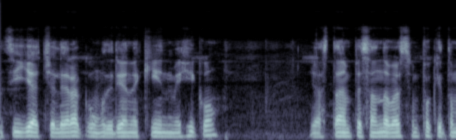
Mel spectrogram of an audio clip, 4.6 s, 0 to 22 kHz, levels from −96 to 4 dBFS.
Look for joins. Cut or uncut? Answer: uncut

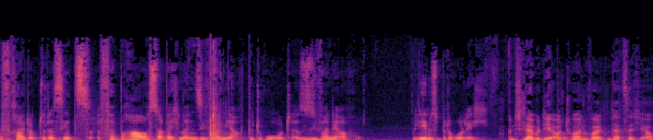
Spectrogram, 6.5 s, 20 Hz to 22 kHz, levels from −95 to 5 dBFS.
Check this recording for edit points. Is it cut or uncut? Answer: uncut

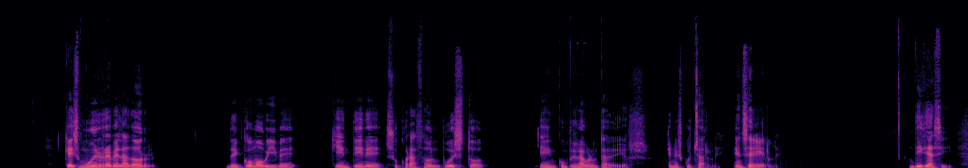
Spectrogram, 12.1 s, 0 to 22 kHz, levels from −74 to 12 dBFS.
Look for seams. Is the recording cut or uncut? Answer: uncut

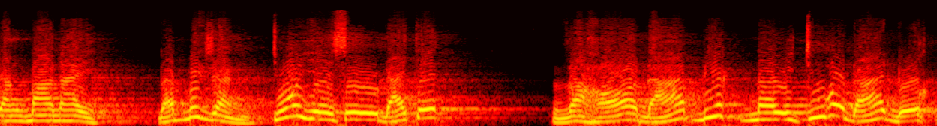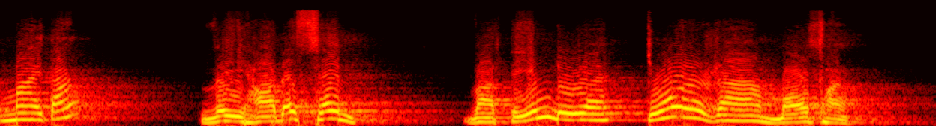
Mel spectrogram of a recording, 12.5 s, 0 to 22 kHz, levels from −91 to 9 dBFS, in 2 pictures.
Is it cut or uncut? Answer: uncut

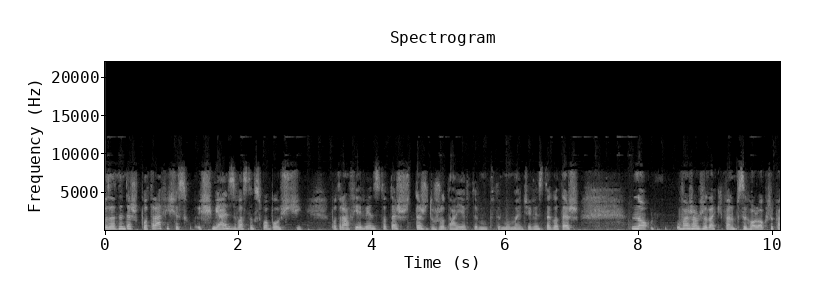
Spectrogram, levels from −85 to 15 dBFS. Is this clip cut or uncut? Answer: cut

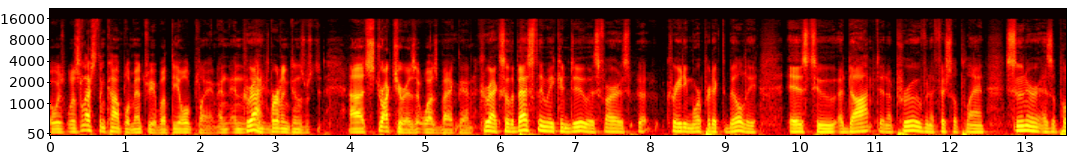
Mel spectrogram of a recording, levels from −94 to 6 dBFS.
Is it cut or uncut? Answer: uncut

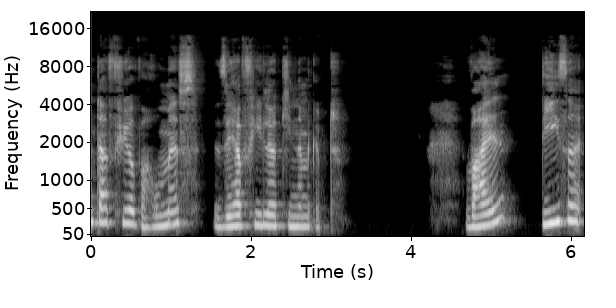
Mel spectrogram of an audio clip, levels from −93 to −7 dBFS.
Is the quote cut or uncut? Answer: cut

